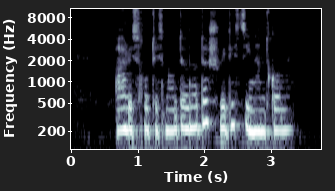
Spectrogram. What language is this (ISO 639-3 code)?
kat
